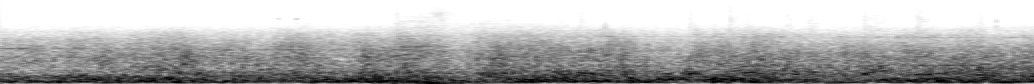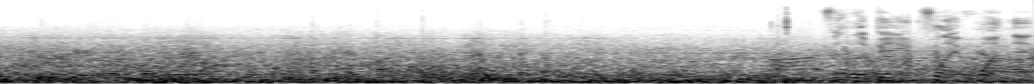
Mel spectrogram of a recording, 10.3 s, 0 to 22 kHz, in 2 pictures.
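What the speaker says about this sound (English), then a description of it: "Philippine flight 1 and 2 coming in from Tokyo Narita, originally coming in from Singapore." Philippine Airlines jet arriving at Los Angeles airport from Tokyo Narita, a loud, continuous roar of engines with wind buffeting the microphone throughout.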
